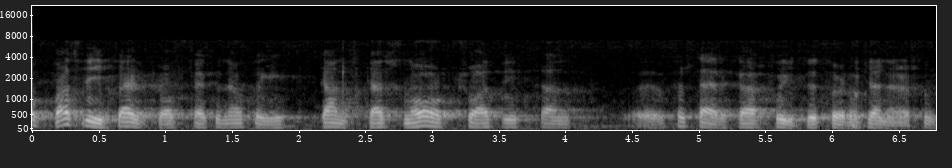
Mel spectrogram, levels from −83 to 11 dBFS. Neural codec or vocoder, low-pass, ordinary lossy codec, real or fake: codec, 16 kHz, 8 kbps, FreqCodec, smaller model; 7.2 kHz; none; fake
